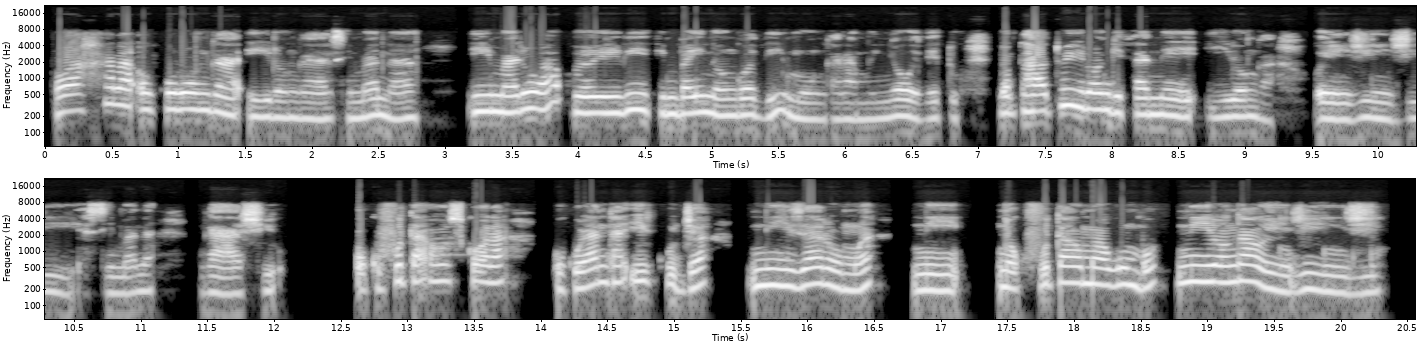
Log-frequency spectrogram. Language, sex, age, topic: Oshiwambo, female, 18-24, finance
